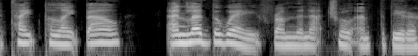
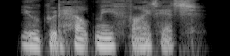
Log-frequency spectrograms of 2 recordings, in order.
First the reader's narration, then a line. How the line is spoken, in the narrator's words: Rena whispered close to her ear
